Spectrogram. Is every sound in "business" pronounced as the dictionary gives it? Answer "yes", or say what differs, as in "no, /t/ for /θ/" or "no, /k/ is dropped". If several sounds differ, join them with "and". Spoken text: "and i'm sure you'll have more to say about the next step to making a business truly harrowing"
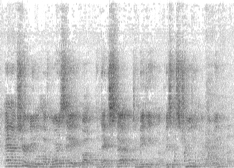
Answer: yes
